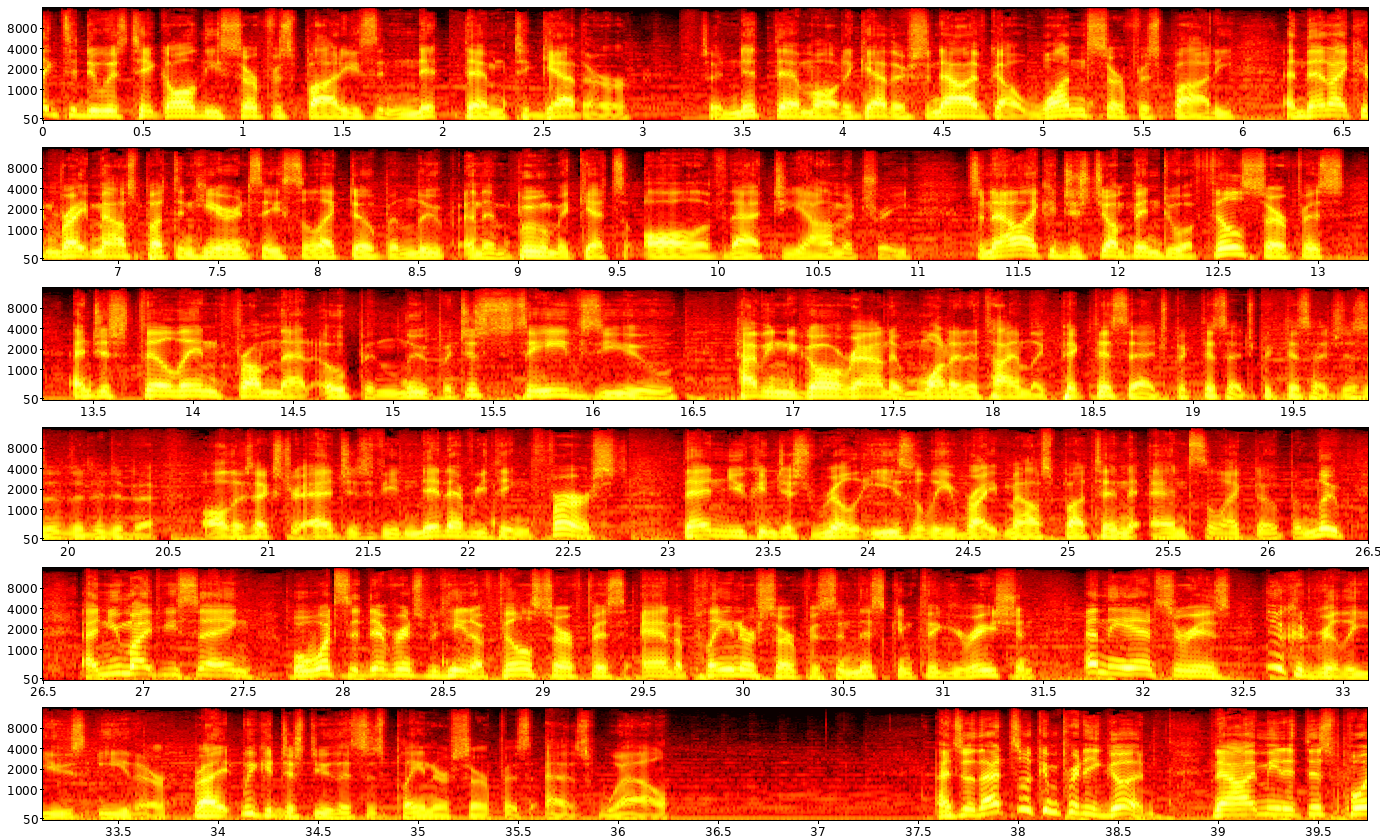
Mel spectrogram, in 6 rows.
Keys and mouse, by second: 2.1 click, 3.9 click, 5.5 click, 6.5 right click, 7.8 click, 12.5 click, 14.8 click, 15.5 click, 24.3 right click, 25.6 click, 33.1 click, 34.6 click.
